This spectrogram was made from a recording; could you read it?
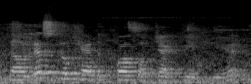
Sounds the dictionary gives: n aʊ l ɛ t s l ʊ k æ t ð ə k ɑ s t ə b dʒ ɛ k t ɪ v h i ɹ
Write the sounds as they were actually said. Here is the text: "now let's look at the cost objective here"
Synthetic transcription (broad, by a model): n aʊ l ɛ t s l ʊ k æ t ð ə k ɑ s ə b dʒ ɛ k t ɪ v h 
